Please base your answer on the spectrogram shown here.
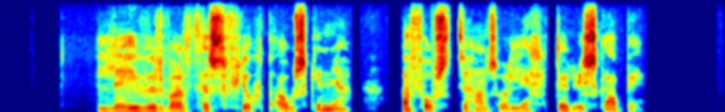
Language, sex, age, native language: Icelandic, female, 40-49, Icelandic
